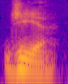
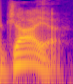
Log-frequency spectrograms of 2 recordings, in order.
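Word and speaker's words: Jia: They decided to name this beautiful baby girl Gia. But they spelled it J-I-A. Jaya? So whenever they went to the doctor would always mispronounce her name. Commonly, I don't blame them, calling her Jaya.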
